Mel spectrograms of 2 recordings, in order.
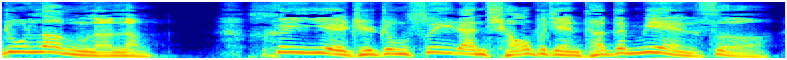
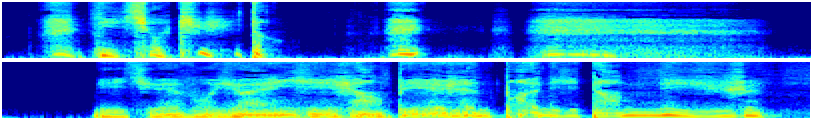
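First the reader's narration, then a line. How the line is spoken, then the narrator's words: Laughing. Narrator (Chinese): 楚留香笑着说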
